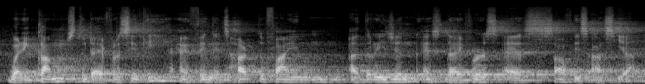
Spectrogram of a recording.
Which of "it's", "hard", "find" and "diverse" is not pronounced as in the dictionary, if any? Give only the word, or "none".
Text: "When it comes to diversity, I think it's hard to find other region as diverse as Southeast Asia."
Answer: none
